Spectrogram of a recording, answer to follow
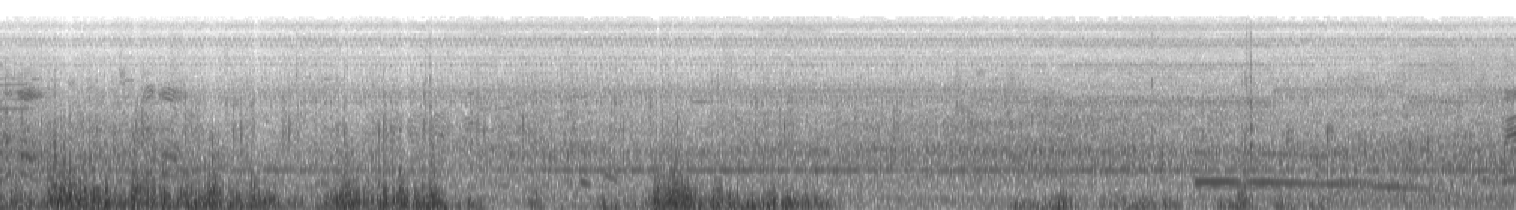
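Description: Outdoor ballpark ambience: wind buffeting the microphone in gusts through the first half, over distant voices of spectators and players. A faint steady tone runs underneath, with a short falling tone near the end.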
